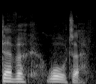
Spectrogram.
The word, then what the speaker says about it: Devoke Water: It is pronounced Devoke Water.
